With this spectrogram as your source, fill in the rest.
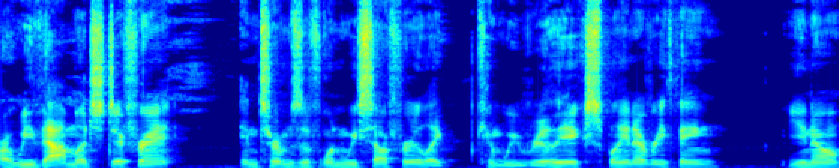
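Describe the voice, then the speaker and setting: In a very clean recording with a silent background, a man with a plain, everyday voice talks at a fairly quick pace, his pitch fairly high and his intonation fairly even. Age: 20s. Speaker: podcast co-host. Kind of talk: casual chat.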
